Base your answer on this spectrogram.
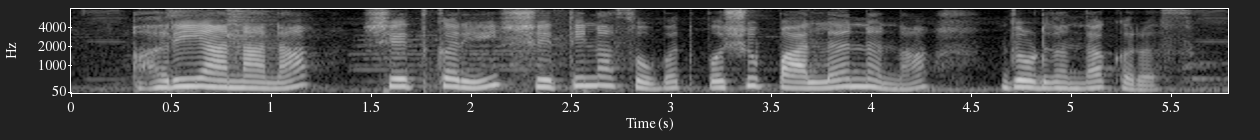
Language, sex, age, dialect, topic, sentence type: Marathi, female, 25-30, Northern Konkan, agriculture, statement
